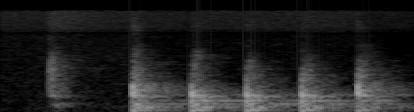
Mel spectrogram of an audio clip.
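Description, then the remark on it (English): Knocking on a door, clear: one light tap, a short pause, then five firm, evenly spaced knocks in a quick steady rhythm, with no voices. “All right, so we're going to walk to the next house and knock on the door.”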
